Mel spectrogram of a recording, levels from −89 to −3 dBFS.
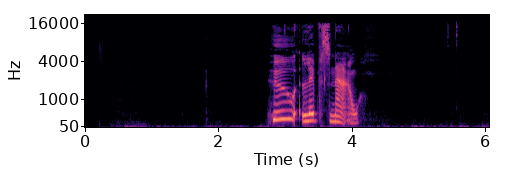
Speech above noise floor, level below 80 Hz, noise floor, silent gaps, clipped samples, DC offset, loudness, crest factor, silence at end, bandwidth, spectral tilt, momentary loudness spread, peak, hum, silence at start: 44 dB; -72 dBFS; -72 dBFS; none; under 0.1%; under 0.1%; -28 LUFS; 20 dB; 1.95 s; 16.5 kHz; -3.5 dB/octave; 8 LU; -14 dBFS; none; 2.8 s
